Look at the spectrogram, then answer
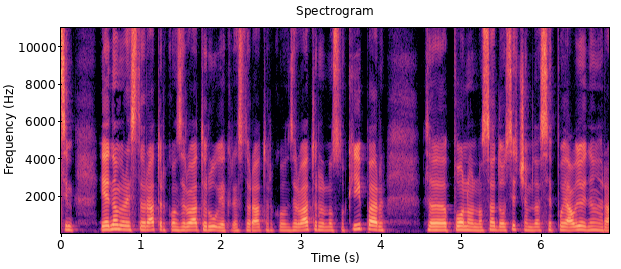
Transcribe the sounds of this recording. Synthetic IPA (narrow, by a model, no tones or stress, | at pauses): imje̞d̪nomɾest̪awɾaːt̪oɾko̞nze̞ɾʋaːt̪o̞ɾuʋje̞kɾest̪awɾaːt̪o̞ɾkonze̞ɾʋaːt̪o̞ɾod̪nosnokipaɾ | po̞noʋno̞sad̪o̞sjet͡ɕamd̪ase̞po̞jaːʋʎujejeanɾa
